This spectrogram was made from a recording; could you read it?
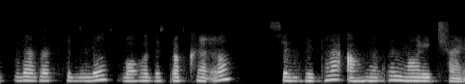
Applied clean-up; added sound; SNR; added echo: neural mask model DeepFilterNet 3.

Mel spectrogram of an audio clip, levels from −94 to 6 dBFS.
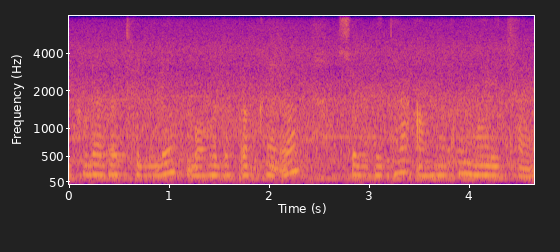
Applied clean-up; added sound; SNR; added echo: none; none; none; none.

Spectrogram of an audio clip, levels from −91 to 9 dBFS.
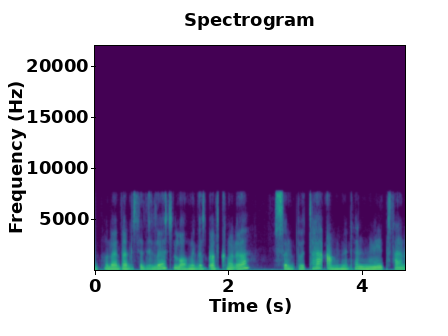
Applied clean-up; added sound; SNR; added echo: neural diffusion model UNIVERSE++.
